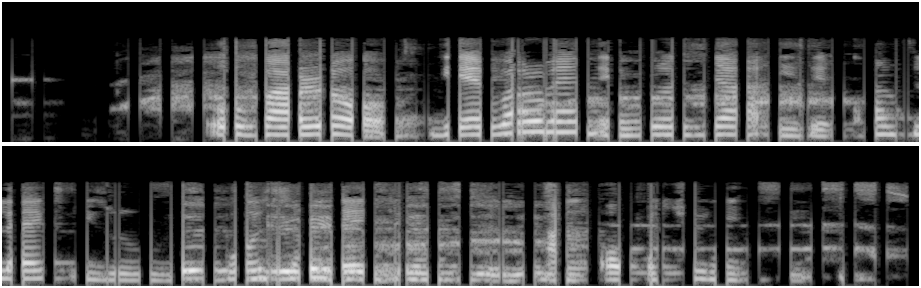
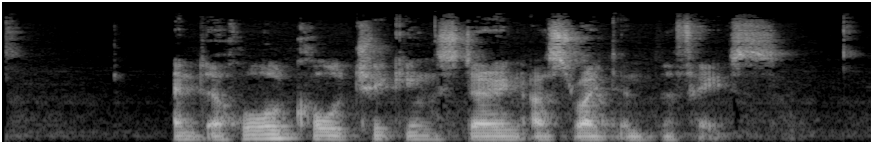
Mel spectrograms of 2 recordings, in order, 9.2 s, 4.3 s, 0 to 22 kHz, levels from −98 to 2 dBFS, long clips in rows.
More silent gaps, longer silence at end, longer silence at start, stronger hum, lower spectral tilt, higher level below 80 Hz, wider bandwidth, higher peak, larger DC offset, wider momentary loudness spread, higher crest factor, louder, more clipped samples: first, 0.81-0.85 s, 4.33-4.37 s, 8.65-8.69 s vs none; about the same, 0.05 s vs 0.1 s; first, 0.6 s vs 0.05 s; neither; first, -5.5 dB/octave vs -3.5 dB/octave; first, -52 dBFS vs -64 dBFS; second, 7.8 kHz vs 15.5 kHz; first, 0 dBFS vs -12 dBFS; neither; first, 17 LU vs 10 LU; about the same, 20 dB vs 20 dB; first, -19 LUFS vs -30 LUFS; neither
